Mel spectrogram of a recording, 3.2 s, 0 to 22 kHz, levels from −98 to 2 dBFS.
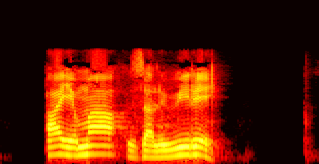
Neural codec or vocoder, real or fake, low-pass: none; real; 7.2 kHz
